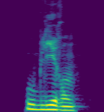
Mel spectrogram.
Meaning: third-person plural future of oublier
- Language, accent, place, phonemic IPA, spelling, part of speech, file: French, France, Lyon, /u.bli.ʁɔ̃/, oublieront, verb, LL-Q150 (fra)-oublieront.wav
